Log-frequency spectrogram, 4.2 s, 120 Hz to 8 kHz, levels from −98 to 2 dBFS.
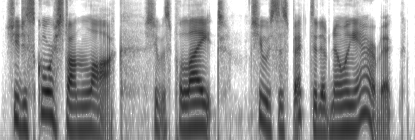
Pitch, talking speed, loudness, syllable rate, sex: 185 Hz, 190 wpm, -19 LUFS, 6.6 syllables/s, female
